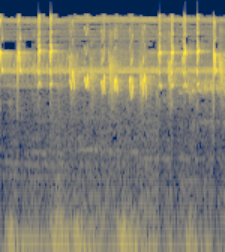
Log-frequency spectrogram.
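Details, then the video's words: Konin singing on a masteran training recording for songbirds, giving a series of short, piercing high chirps and quick paired notes at a brisk pace, with a faint steady high whine behind. "masteran konin untuk bongkar emosi"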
